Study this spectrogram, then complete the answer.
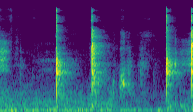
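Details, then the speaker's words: Amana/Whirlpool dryer that won't turn on, unplugged: door latch switch worked by hand gives four crisp clicks in a quiet room, so the latch works and is not the problem. "you hear that clicking, that means it's working. This is not the problem."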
